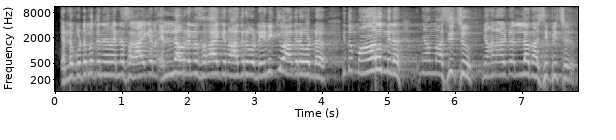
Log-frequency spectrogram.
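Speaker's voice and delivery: a man begging the priest, voice rising in anguish; anguished plea. Retold or imitated. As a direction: pour out a drunkard's despair, pitch climbing. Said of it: "ആ ചേട്ടൻ പറഞ്ഞു".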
